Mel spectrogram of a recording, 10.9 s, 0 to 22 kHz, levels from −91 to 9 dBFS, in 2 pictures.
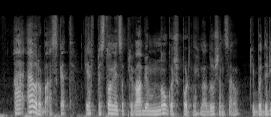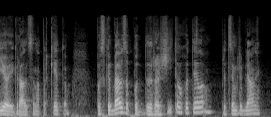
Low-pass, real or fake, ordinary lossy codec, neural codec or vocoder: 19.8 kHz; fake; AAC, 32 kbps; autoencoder, 48 kHz, 128 numbers a frame, DAC-VAE, trained on Japanese speech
